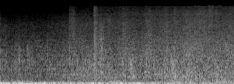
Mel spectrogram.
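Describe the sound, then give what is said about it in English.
Atlantic Ocean waves wash along an isolated coast of the African continent in a steady, broad roar, with gusting wind buffeting the microphone and no voices present. “For centuries, they've been scattered by the waves.”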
